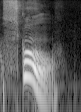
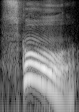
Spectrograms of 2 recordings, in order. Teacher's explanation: But just keep an eye on the 2 dots here, showing that the ooh sound is lengthened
